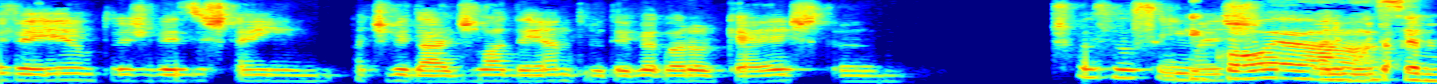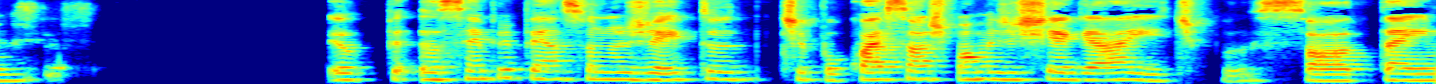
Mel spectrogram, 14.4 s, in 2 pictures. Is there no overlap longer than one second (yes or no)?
no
